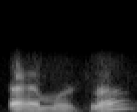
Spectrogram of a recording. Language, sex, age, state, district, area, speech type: Marathi, male, 45-60, Maharashtra, Amravati, rural, conversation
